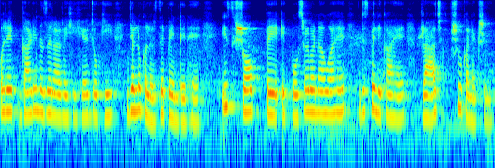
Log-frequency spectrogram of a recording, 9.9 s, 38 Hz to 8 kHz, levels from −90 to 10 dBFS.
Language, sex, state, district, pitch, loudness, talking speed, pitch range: Hindi, female, Bihar, Sitamarhi, 205 Hz, -22 LUFS, 180 wpm, 195-225 Hz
